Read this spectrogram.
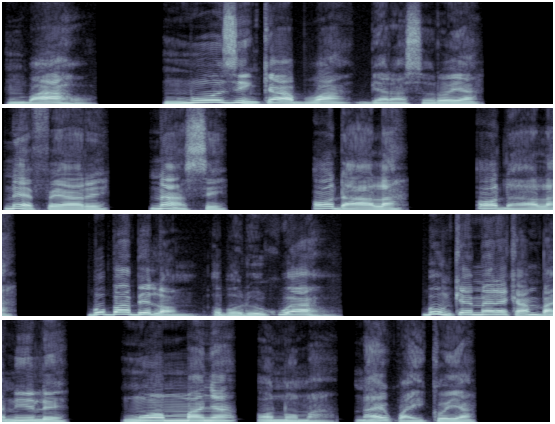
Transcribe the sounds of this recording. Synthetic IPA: ŋ͡m̩˨ɡ͡ba˨a˦ɦʊ̰˨ | m̩˨mu˦o˦zi˨ŋ̩˨ke˦a˨bʊ˨a˦bja˨ɾa˨so˨ɾo˦ja˦ | ne˦˨e˨fe˦a˦ɾɪ˦ | na˨a˨sɪ˦ | ɔ˦da˨a˦la˦ | ɔ˦da˨a˦la˦ | bʊ˦ba˦bi˦lɔ˨n̩˨o˨bo˨du˨u˦kʷu˦a˦ɦʊ̰˨ | bʊ˦ŋ̩˨ke˦me˦ɾe˦ka˨m̩˦ba˨niː˦le˦ | ŋʷʊ˦ɔ˦m̩˦ma˦ɲa˦ɔ˨nʊ˨ma̰˨na˨ɪ˦kʷa˨i˨ko˦ja˦

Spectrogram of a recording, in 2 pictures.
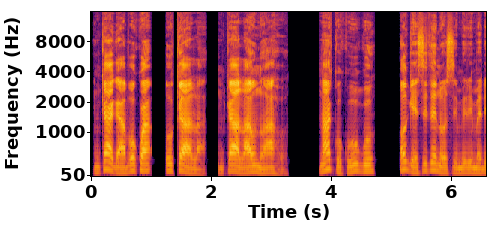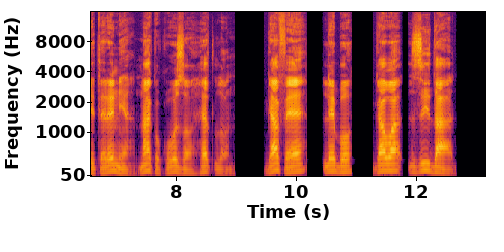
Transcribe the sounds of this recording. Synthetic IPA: ŋ̩˨ka˦˨ɡa˨a˨bʊ˦kʷa˦ | o˦ke˦a˨la̰˨ŋ̩˨ka˦a˨la˨˦u˦nu˨a˦ɦʊ̰˨ | na˦kʊ˨ku˨u˦ɡʷu˦ | ɔ˦ɡe˨si˦t̬e˦no˨si˨mi˨ɾi˨me˨di˨te˨ɾe˦ni˨a̰˨na˦kʊ˨kʊ˨ʊ˦zɔ̰˨ɦe˦tlɔ̰˨n̩˨ | ɡa˦feː˨˦ | lɪ˦bʊ˦ | ɡa˦wa˦zi˦da˨d

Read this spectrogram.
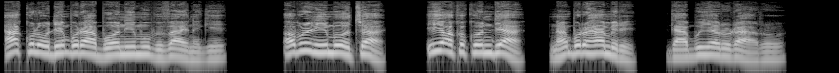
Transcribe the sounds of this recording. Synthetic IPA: a˦kʊ˦lʊ˨dɪ˨ŋ͡m̩˦k͡pʊ˦ɾʊ˦a˨bʊ˨ɔ˦ni˦mu˦bi˨va˦˨ɲɪ˨nɪ̰˨ɡɪ˦ | ɔ˦bʊ˦ɾʊ˦ni˦m˦o˦tu˦a˨ | i˦ɦe˦ɔ˦˨kʊ˦kʊ˦n̩˦dɪ˦a˨ | na˨ŋ͡m̩˦k͡pʊ˦ɾʊ˦ɦa˦mi˨ɾḭ˨ | ɡa˨a˨bʊ˦i˦ɦe˦ɾʊ˨ɾa˨a̰˨ɾʊ˦

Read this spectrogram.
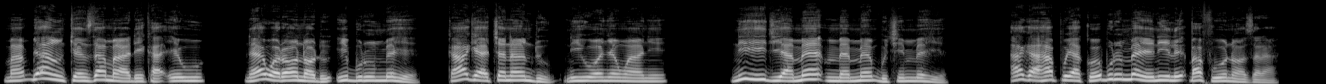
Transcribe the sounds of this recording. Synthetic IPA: ma˨ŋ͡m̩˦k͡pja˦ɦʊ˨ŋ̩˨ke˨n̩˨za˦ma˨ɾa˨dɪ˨ka˨ʔe˦wu˦ | ne˦e˦we˨ɾɔ˦nɔ˨dʊ˨ʔi˦bu˦ɾu˦m̩˦me˦ɦḛ˨ | ka˨a˦ɡe˨e˨t͡ʃe˦na˦n̩˦dṵ˨ni˦ɦu˦o˦ɲe˦ŋʷa˨ɲɪ˦ | ni˦ɦi˦i˦d͡ʒi˨ja˨me˦m̩˨me˨m̩˦me˦ŋ͡m̩˦k͡pu˨t͡ʃi˦m̩˦me˦ɦḛ˨ | a˦ɡa˨a˨ɦa˦pʊ˦ja˦ko˦bu˦ɾu˦m̩˦me˦ɦe˨niː˦le˦k͡pa˦fu˨o˦nɔ˨za̰˨ɾa̰˨

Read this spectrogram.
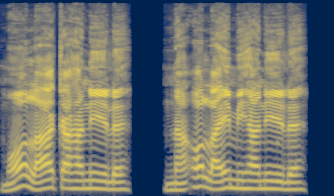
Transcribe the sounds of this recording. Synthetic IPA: mɔ˨˦la˨a˦ka˦ɦa˦niː˦le˦ | na˨ʔɔ˦la˨ɪ˦mi˦ɦa˦niː˦le˦

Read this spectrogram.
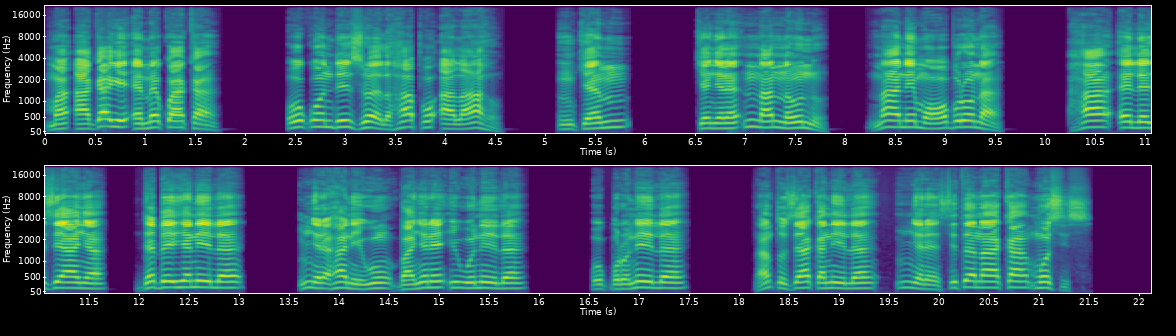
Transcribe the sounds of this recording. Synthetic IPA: ma˨ʔa˨ɡa˦ɣɪ˦ʔe˨me˦kʷa˦ka˨ | ʊ˦kʷʊ˦n̩˦dɪ˦i˦zɾe˨lɦa˦pʊ˦ʔa˨la˨a˦ɦʊ̰˨ | ŋ̩˨ke˨m̩˦ | ke˨ɲe˨ɾe˨n̩˦na˨n̩˦na˨u˦nṵ˨ | naː˦˨nɪ˦mɔ˨ʊ˦bʊ˦ɾʊ˦na̰˨ | ɦa˦e˦le˦zi˦a˦ɲa˦ | de˦be˦i˦ɦe˦niː˦le˦ | n̩˦ɲe˨ɾe˨ɦa˦ni˨wu˦ba˨ɲe˦ɾe˦ʔi˦wu˦niː˦le˦ | ʊ˨k͡pʊ˨ɾʊ˨niː˦le˦ | na̰˨n̩˦tʊ˨zi˦a˦ka˦niː˦le˦ | n̩˦ɲe˨ɾe˨si˦te˦na˨˦ka˦mo˦sḭ˨s

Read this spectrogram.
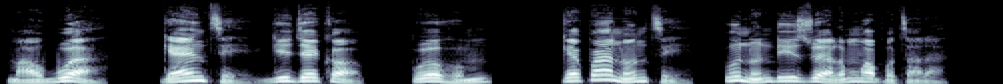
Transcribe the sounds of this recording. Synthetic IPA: ma˨u˨bu˦a˨ | ɡe˨˦n̩˦tɪ̰˨ɡɪ˦d͡ʒe˦kɔ˦˨b̚ | pu˦o˦ɦu˨m̩˦ | ɡe˨kʷa˦nʊ˨n̩˦tɪ̰˨ | u˦nu˨n̩˦dɪ˦i˦zre˨lm̩˦ɦɔ˦pʊ˨ta̰˨ɾa̰˨

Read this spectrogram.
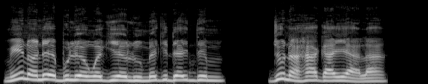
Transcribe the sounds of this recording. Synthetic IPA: mi˦nɔ˨ne˦e˨bu˦li˦o˦ŋʷe˦ɡɪ˦e˦lu˨˦me˦ɡi˦de˦n̩˦dɪ˦m̩˦ | d͡ʒʊ˦na˨ɦa˦ɡa˨ɣɪ˦a˨la˦

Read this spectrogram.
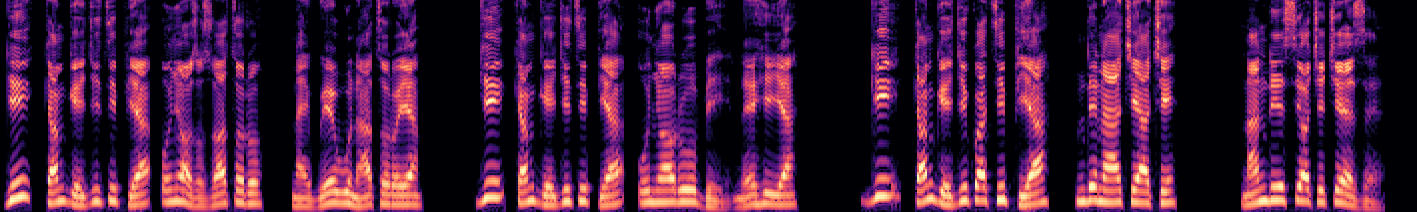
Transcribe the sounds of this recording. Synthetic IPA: ɡɪ˦ka˨m̩˦ɡe˨d͡ʒi˦ti˦pi˨a˦o˦ɲe˦ɔ˨zʊ˨zʊ˨a˦tʊ˦ɾʊ˦ | na˨i˨ɡʷe˨e˦wu˦na˨a˦tʊ˦ɾʊ˦ja˦ | ɡɪ˦ka˨m̩˦ɡe˨d͡ʒi˦ti˦pi˨a˦o˦ɲe˦ɔ˦ɾʊ˦bḭ˨ne˦ɦi˦ja˦ | ɡɪ˦ka˨m̩˦ɡe˨d͡ʒi˦kʷa˦ti˦pi˨a˦ | n̩˦dɪ˦na˨a˦t͡ʃɪ˦a˦t͡ʃɪ˦ | na˨n̩˦dɪ˦i˦si˦ɔ˦t͡ʃɪ˦t͡ʃɪ˦e˨zḛ˨

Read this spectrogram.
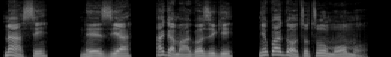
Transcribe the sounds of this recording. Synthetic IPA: na˨a˨sɪ˦ | ne˦zi˦a˦ | a˦ɡa˨m̩˨a˨ɡɔ˦zɪ˦ɡɪ˦ | ɲe˦kʷa˦ɡɔ˨tʊ˦tʊ˦ʊ˦mʊ˨ʊ˦mʊ̰˨

